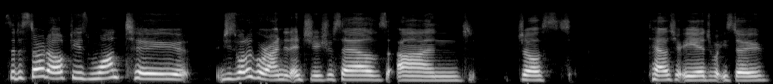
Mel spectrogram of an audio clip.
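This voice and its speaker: Casting: female presenter, Irish accent, soft warm timbre, dry close-miked sound. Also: mid-range voice, steady tone, moderate pace, no room sound. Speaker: show host, interviewer. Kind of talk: magazine show presenting.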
